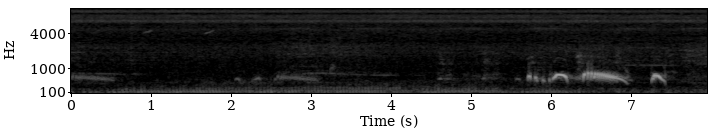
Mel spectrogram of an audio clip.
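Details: Spotted dove used as a lure for wild doves. Mostly quiet low rumble with faint soft coos, then near the end one clear phrase of quick notes, a long falling coo and a short hooked note.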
